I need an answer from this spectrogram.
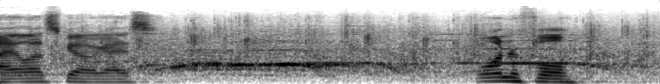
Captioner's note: applause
